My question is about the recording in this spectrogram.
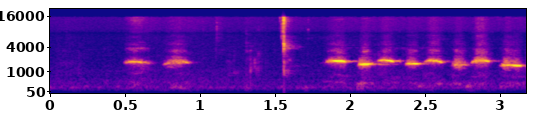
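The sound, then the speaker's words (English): A person whistles a birdlike call: two short notes, a brief click, then a quick run of about eight chirpy whistled notes in a lively trill, with no talking. “One of them lit nearby on a stem, and it looked at them with two bright black eyes, and opening its mouth, which was pointed like a thorn, sent forth a little trill.”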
